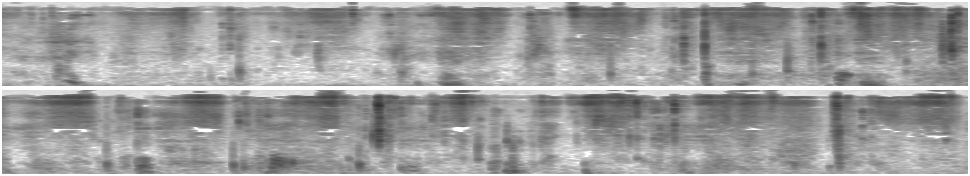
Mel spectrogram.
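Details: A dog called Max in a spontaneous self-grooming session, licking his paws and a nearby person's foot; loud, rapid, wet licking and crisp smacking clicks continue almost without pause.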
